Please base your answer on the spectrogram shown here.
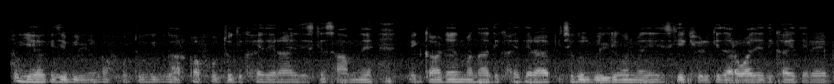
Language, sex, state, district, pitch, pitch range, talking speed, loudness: Hindi, male, Bihar, Araria, 110 Hz, 105-115 Hz, 250 wpm, -31 LUFS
